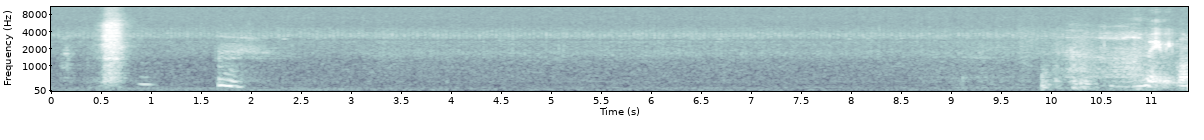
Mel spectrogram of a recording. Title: really itchy sneezes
